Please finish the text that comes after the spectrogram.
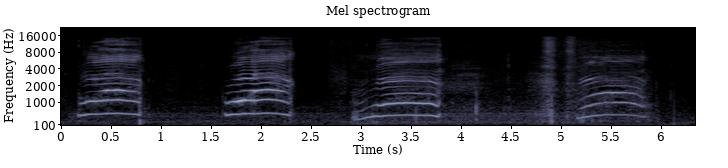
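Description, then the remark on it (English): A cat named Duarte meows four times in a row, each call drawn-out and wavering, with short pauses between them; fairly loud against a quiet background, no talking. “We'll move on now to Duarte's Corner, where my cat Duarte will give his 2 cents about the book.”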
